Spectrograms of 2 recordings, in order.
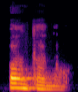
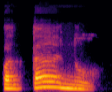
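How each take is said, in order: First: "pântano" stressed PÂN-ta-no; Portuguese stress on first syllable. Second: "Pantano" stressed pan-TA-no; Spanish stress on TA. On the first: Teacher contrasting Portuguese, first syllable stressed. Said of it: "e em português". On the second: Teacher showing Spanish word, stressed on TA. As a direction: lean on the middle syllable of "Pantano". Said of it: "em espanhol". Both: Shown as a demonstration.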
